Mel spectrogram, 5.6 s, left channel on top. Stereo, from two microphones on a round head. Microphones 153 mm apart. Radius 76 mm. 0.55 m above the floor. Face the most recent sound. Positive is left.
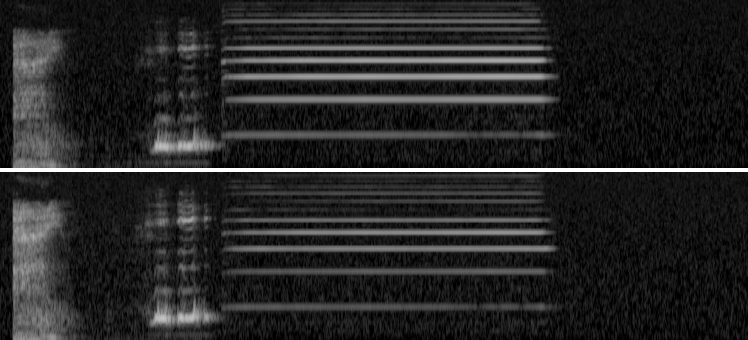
turn(degrees=45)  # may be behind; listen again after turning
